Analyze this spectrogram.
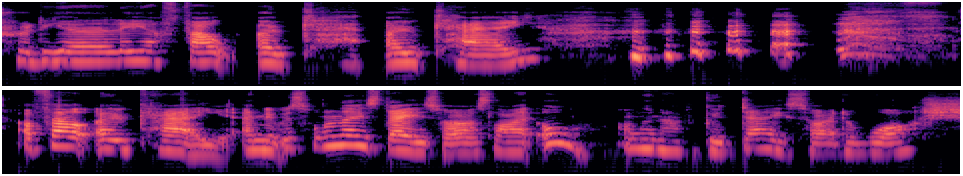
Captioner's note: laughs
